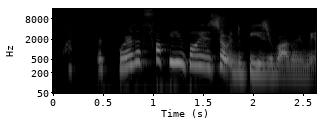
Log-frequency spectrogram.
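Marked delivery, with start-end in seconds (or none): 0.1-1.6 much higher, exasperated demand; imitating her own disbelief; mock furious where are you going; incredulous outrage. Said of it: "I'm just like".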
